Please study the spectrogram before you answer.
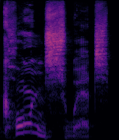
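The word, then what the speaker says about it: Corenswet: It says, I can picture David Cornsweat receiving a similar marching. I call him Cornsweat. It looks like Cornsweat, doesn't it? It's Corn Sweat. I know how to pronounce it, people.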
